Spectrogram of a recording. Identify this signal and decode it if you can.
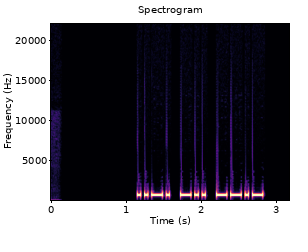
Morse code, heard as a keyed tone, about 25 wpm, 700 Hz. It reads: FDQ
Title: USA Call Sign Postfixes - 3 Letters 25wpm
